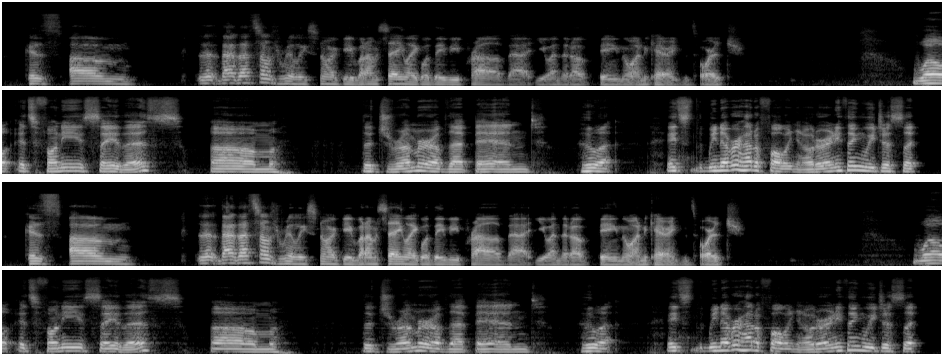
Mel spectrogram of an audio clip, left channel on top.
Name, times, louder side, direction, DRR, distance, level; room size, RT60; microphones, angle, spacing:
voice 1, 0.2-1.3 2.0-7.4, right 4 dB, 65° right, 0.6 m, -24 dB
voice 2, 9.1-11.2 11.5-12.2 13.0-14.8 15.2-15.5 16.0-18.5, left 2 dB, 70° left, 0.6 m, -19 dB
2.9 x 2.0 x 3.7 m
head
